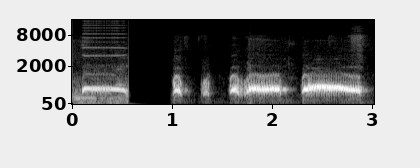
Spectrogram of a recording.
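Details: A spotted dove (Spilopelia chinensis) gives low, hollow coos: a long note, two short clipped ones, then two drawn-out coos, all on a soft steady pitch.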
